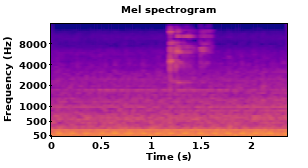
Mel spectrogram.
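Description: A teaspoon clinking briefly against a small glass tea glass about a second in, over the steady low drone of an idling tractor engine.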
